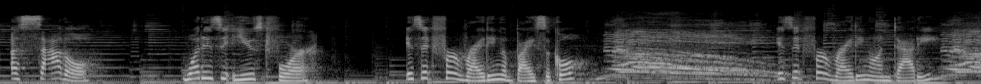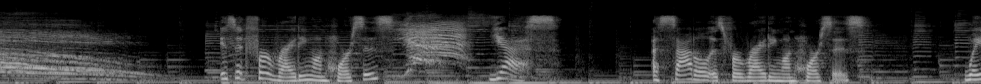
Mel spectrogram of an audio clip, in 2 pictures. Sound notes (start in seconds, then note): 6.1 group of children shout “Nooooo”; 13.5 group of children shout “Yes”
